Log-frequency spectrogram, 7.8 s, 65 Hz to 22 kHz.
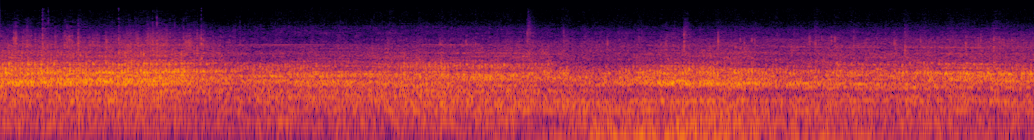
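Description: Bachmann Class 37 model locomotive's DCC sound decoder playing a Class 37 diesel engine through a Megabass speaker, a steady engine drone with a deep rumble. It is loudest at first, drops after a second or so, and swells again as the locomotive comes back toward the camera, with a few faint clicks from the track.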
